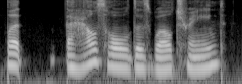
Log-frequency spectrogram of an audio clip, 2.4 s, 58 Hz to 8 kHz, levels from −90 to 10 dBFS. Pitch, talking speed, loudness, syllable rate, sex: 160 Hz, 150 wpm, -17 LUFS, 5.1 syllables/s, female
